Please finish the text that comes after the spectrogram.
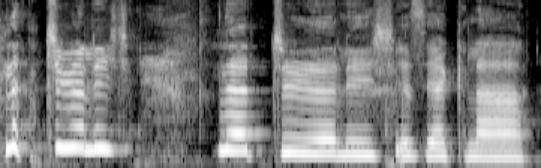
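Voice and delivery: high, slow mock agreement; sarcastic. Real, not acted. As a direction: stretch it out sarcastically. Ironic drawn-out agreement.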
